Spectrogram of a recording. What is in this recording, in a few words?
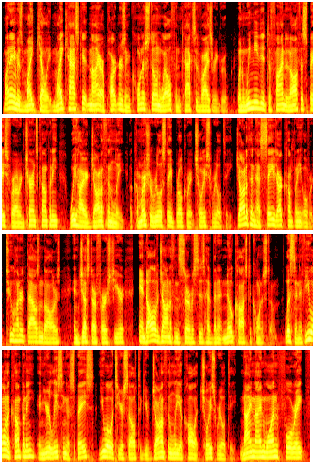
Ad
